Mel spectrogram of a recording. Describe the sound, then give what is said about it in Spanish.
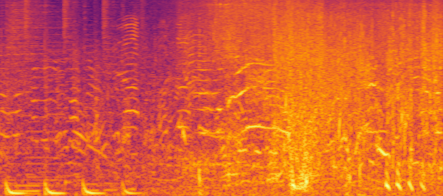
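Sea water splashing and sloshing, stirred by hand at a crowded beach on a hot August day. Irregular splashes build into a fuller churning wash, with voices in the background. “tengo aquí a un invitado que ha movido el agua así para que suene mucho más”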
